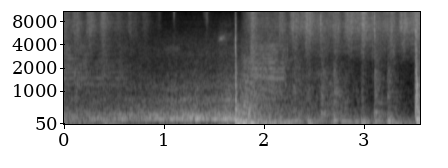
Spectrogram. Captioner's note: upbeat music; thud sound; upbeat music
